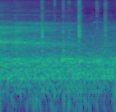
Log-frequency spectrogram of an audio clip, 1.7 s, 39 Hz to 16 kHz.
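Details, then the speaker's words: Yaesu FT-757GX transceiver that no longer keys up, suspected short or weak regulator: several crisp clicks over a faint hiss as the RF amp switch is worked; the RF amplifier relay is switching normally. "the relays are clicking in there. I know that for the RF amp. You can hear that. It's switching."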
